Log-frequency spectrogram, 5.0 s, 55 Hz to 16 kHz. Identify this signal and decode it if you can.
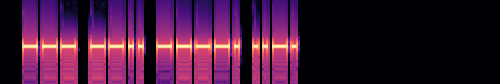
Morse code, heard as a keyed tone, about 25 wpm, 700 Hz. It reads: OZ9F
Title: DXCC-100 Call Signs - 4 Characters - 25wpm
